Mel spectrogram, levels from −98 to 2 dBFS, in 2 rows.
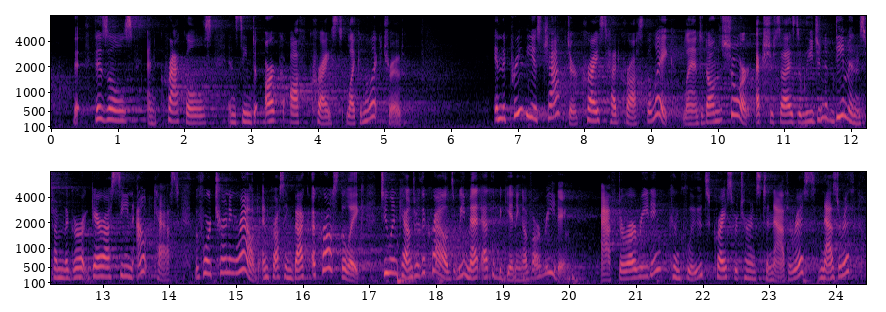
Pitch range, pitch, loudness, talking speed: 215-345 Hz, 250 Hz, -43 LUFS, 155 wpm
